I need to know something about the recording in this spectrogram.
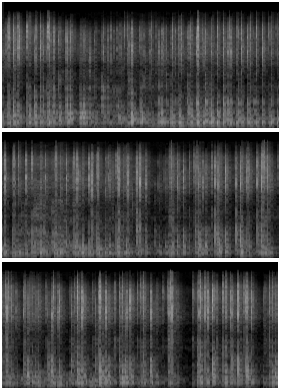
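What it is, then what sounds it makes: Solid ceramic tile tabletop. Long nails and fingertips tap quickly on a solid table of flat painted ceramic tiles, staying in one spot near a grout line. The result is a dense, steady stream of short, dry, bright clicks, like rapid typing, with a brief pause near the ten-second mark before the tapping resumes.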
